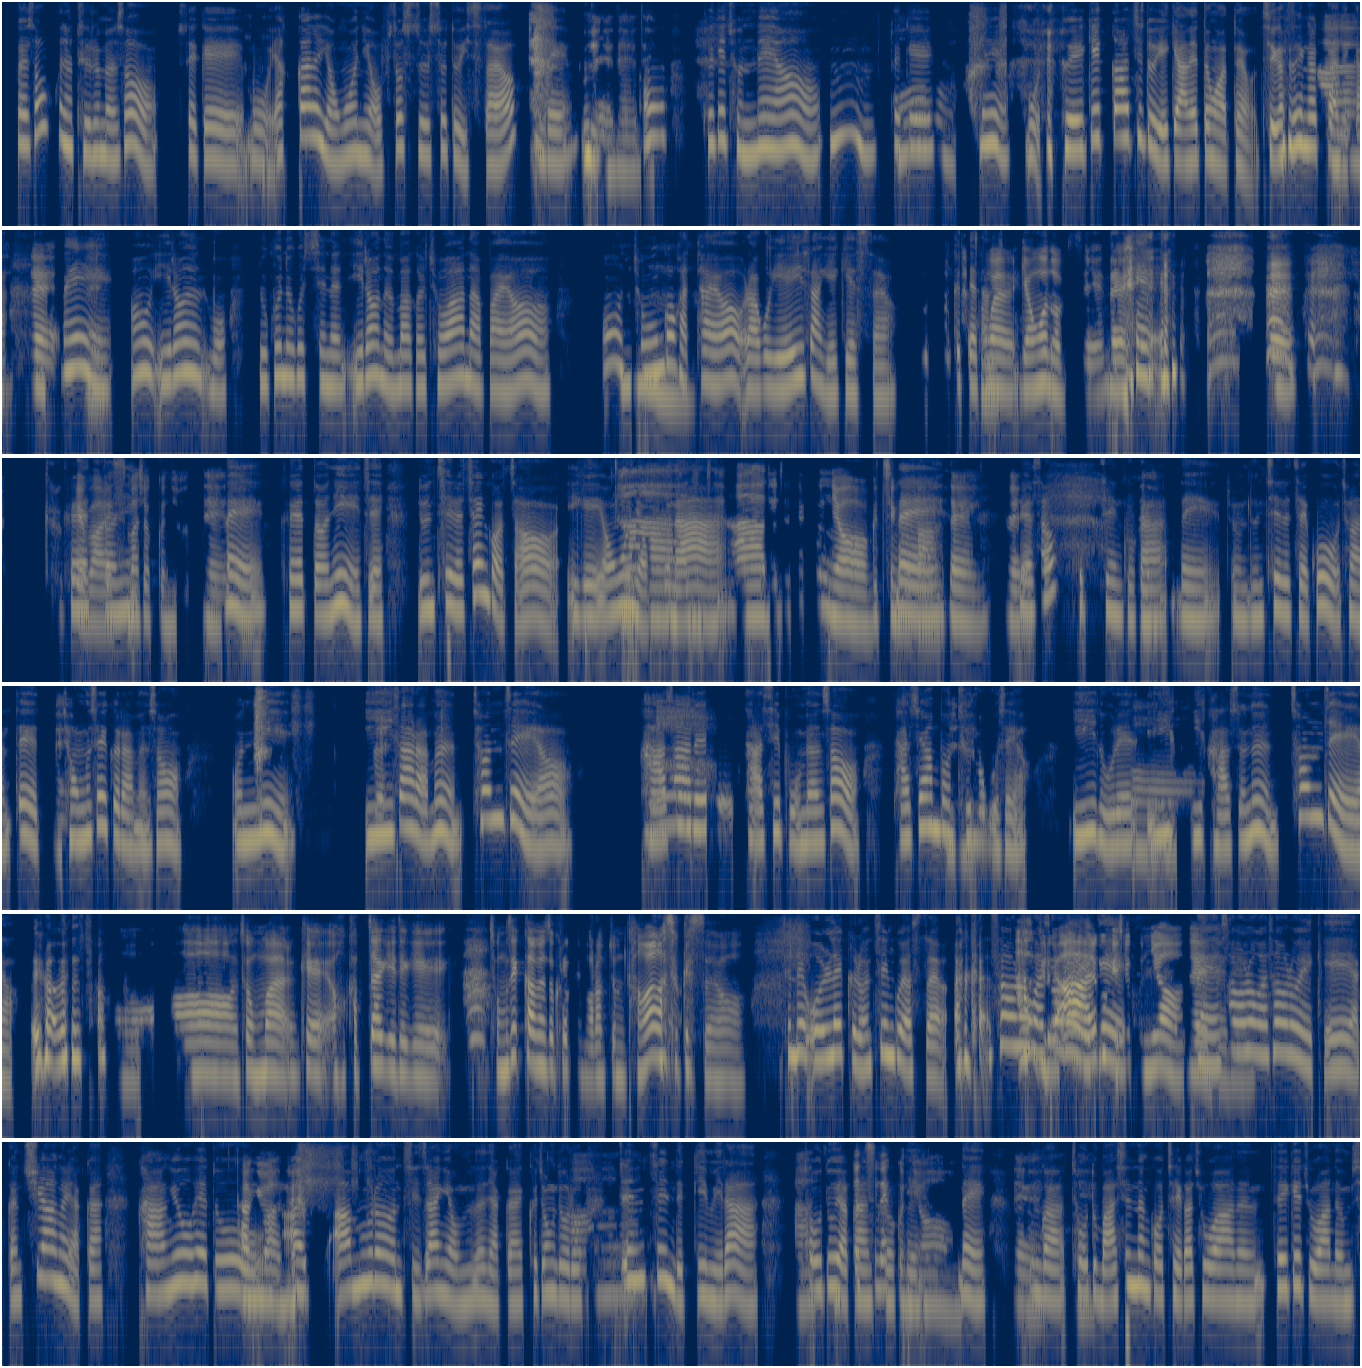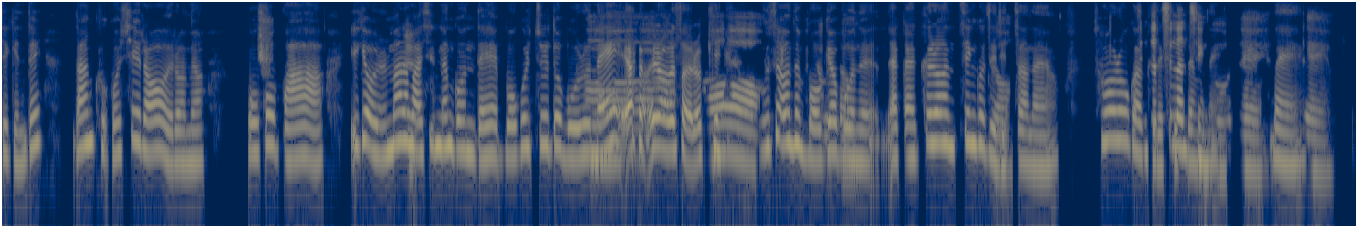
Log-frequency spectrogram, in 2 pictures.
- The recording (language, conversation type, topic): Korean, podcast, 친구나 가족이 소개해준 음악 중에 특히 기억에 남는 곡은 무엇인가요?
- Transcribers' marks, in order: laugh; other background noise; laugh; laugh; laughing while speaking: "네"; laughing while speaking: "네"; laugh; laugh; gasp; laughing while speaking: "이러면서"; gasp; sniff; laughing while speaking: "약간"; tapping; laughing while speaking: "강요하는"; laugh; other noise; laughing while speaking: "약간 이러면서"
